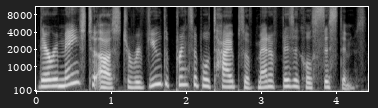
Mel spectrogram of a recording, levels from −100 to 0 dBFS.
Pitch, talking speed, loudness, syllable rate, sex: 235 Hz, 160 wpm, -19 LUFS, 5.3 syllables/s, female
